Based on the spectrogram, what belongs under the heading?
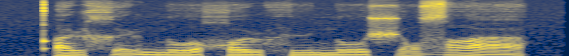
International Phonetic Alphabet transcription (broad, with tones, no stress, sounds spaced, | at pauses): qʼ ə˧ ɭ x ə˩˧ ɭ n o˧˩ χ o˧ ɭ h ʉ˧ n o˧˩ ʃ ʏ˩˧ zˤ a˧˩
